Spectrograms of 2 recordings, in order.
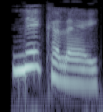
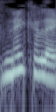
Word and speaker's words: Nicolet: The residents of the town pronounced the final T in Nicole.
